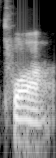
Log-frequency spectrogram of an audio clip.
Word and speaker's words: Troyes: try try how do you say it it's TWA like they say yeah yeah it sounds like Troy it's spelled Troy as yeah like troyes but it's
